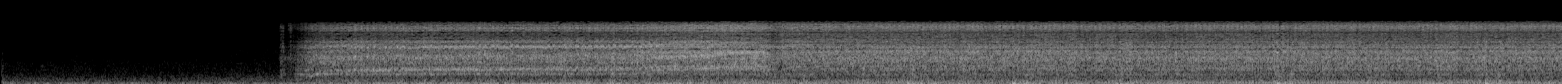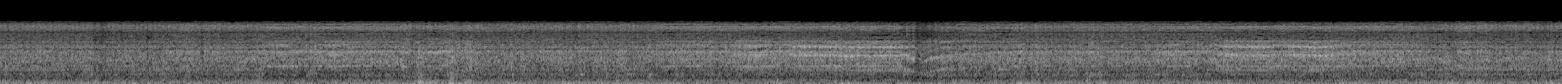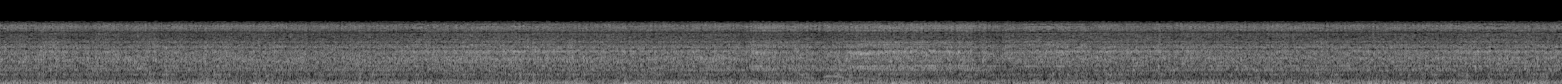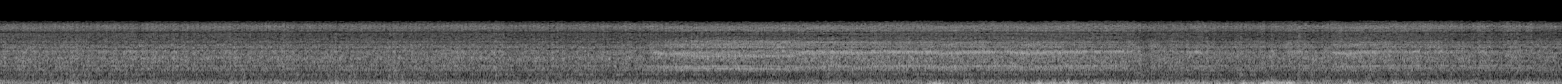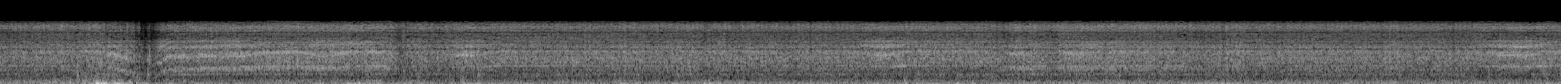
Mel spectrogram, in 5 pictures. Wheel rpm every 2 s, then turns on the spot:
0, 60, 160, 200, 230, 230, 230, 230, 230, 230, 230, 230, 200, 230, 220, 230, 230, 230, 230, 230, 230, 230, 230, 230, 230, 230, 230, 220, 230, 230, 230, 210, 190, 220, 230, 230, 230, 230, 230.
none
